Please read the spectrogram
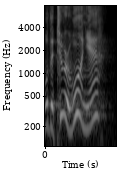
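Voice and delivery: put-on, high-pitched Australian accent. Retelling what someone told them about business, Australian accent. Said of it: "In my best Australian voice".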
